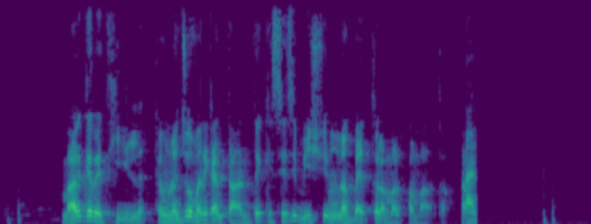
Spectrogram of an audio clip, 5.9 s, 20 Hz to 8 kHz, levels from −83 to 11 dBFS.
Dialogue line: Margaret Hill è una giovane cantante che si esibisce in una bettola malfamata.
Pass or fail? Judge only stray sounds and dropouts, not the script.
fail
